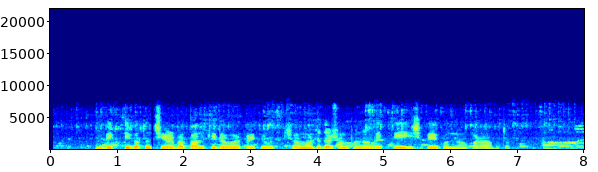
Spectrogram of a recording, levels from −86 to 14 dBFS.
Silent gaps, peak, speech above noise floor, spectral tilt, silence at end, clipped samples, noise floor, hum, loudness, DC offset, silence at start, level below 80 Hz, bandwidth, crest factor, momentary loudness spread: none; -4 dBFS; 29 dB; -7.5 dB/octave; 0 s; under 0.1%; -51 dBFS; none; -23 LUFS; under 0.1%; 0.7 s; -52 dBFS; 7.4 kHz; 18 dB; 11 LU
